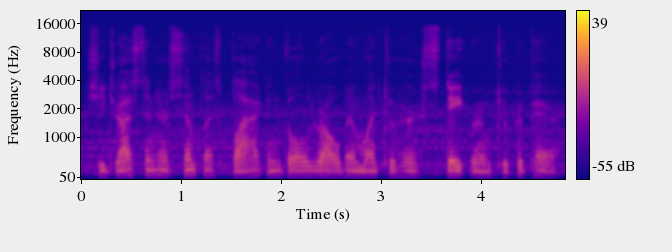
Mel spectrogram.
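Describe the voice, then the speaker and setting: A man reading a fantasy book aloud in a measured, steady narration. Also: on the low side, a little hiss or hum, low-quality recording. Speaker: reader. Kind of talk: audiobook narration.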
